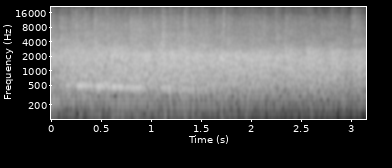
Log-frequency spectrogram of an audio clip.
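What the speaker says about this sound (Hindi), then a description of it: "सब तालियां बजा के गौर मोहन जी का स्वागत कर दो।" A devotional gathering in Udhampur breaks into loud, sustained applause welcoming a guest, a dense unbroken wall of clapping from a large crowd.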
